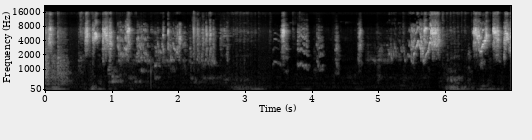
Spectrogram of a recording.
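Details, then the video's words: Budgerigars, December 22, 2023, with rapid clusters of sharp, high chirps and squeaky warbles, then scattered single notes and a near-silent gap, before a loud burst of chatter resumes near the end. "Bueatiful Sounds Bueatiful Budgies birds"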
